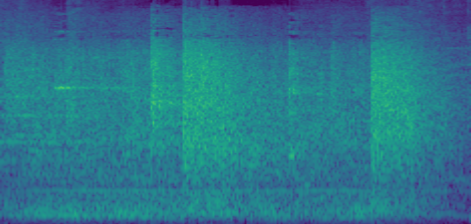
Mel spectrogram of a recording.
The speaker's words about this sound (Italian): Tutti hanno sentito chiaramente due spari. Sono quelli che vi faccio risentire.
